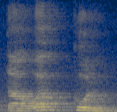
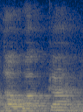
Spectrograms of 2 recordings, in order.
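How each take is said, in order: First: The word ends with a doubled k and 'ul'. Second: The word ends with a single k and 'al'. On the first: This is the precise original form. "kena ajak cara tepat, dia kena baca dengan apa?" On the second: This is the common everyday form. "kita mudah-mudah tak sama kata apa? Tawakal"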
